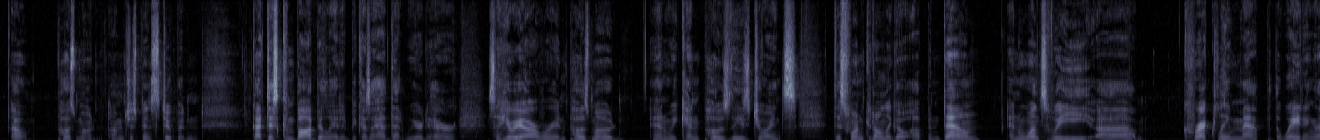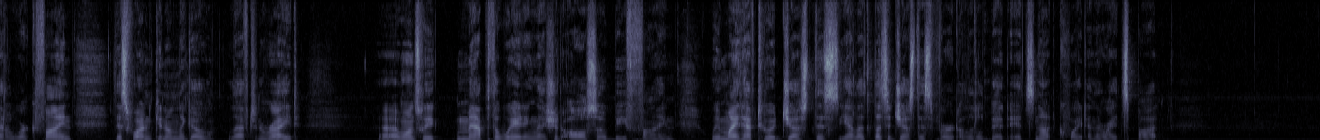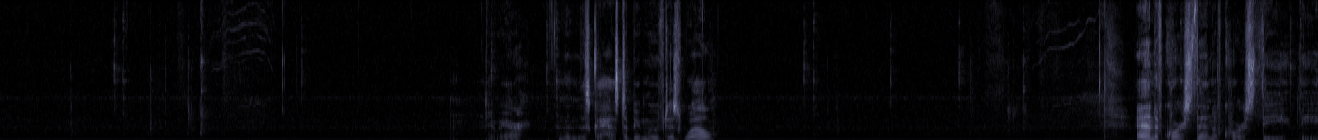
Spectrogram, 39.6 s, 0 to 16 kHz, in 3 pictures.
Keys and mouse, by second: 0.3 right click, 2.8 KP_3, 4.6-6.0 drag, 8.3 r, 9.6 middle click, 9.8 middle click, 10.1 middle click, 10.4 middle click, 11.6 middle click, 13.1-15.9 drag, 14.9 KP_7, 15.9 r, 18.4 middle click, 21.5 Tab, 22.0 Tab, 22.4 Tab, 23.9 middle click, 25.1 middle click, 25.5 middle click, 25.6 middle click, 25.9 middle click, 26.4 middle click, 28.4 KP_7, 32.5 middle click, 33.0 middle click, 36.6 KP_7, 38.6 Tab.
